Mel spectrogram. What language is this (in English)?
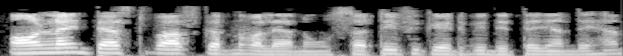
Punjabi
